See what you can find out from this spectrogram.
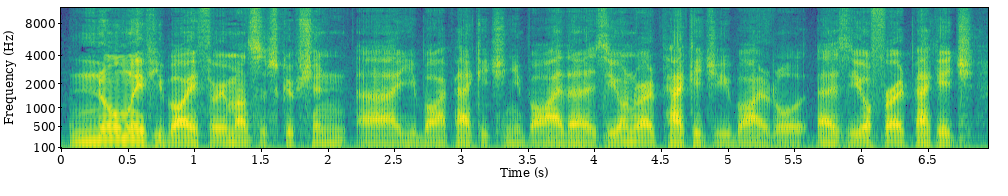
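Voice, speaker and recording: An Australian man giving a casual, rambling game commentary with halting speech, recorded on a cheap, slightly crackly headset microphone. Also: low voice, fairly even intonation, bright, forceful tone. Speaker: video game presenter. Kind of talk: casual screen-capture commentary. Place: room with a fan running.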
